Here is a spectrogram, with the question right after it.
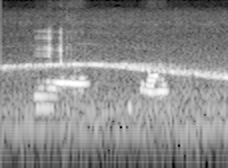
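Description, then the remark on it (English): A steady siren tone sweeps slowly downward in pitch as an ambulance goes by, fairly prominent, with faint fragments of voices mixed in underneath. “Either my mom or me has an ambulance passing by.”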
